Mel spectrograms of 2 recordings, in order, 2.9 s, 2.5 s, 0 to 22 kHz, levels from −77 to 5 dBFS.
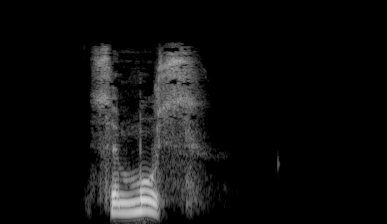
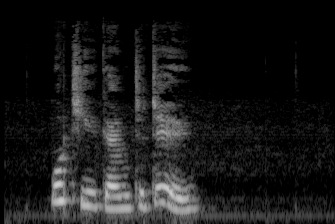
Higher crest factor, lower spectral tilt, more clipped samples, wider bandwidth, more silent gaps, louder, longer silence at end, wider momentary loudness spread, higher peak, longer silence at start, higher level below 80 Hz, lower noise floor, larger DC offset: about the same, 20 dB vs 18 dB; about the same, -4.5 dB/octave vs -4.5 dB/octave; neither; second, 11.5 kHz vs 16 kHz; neither; first, -18 LUFS vs -21 LUFS; first, 1.4 s vs 1.05 s; about the same, 10 LU vs 12 LU; first, -2 dBFS vs -6 dBFS; first, 0.7 s vs 0.4 s; second, -72 dBFS vs -62 dBFS; first, -73 dBFS vs -55 dBFS; neither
